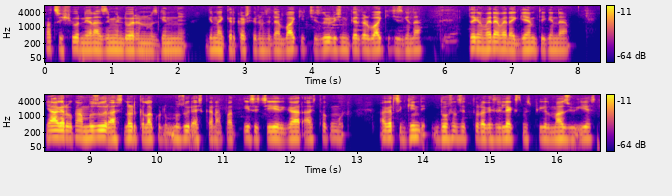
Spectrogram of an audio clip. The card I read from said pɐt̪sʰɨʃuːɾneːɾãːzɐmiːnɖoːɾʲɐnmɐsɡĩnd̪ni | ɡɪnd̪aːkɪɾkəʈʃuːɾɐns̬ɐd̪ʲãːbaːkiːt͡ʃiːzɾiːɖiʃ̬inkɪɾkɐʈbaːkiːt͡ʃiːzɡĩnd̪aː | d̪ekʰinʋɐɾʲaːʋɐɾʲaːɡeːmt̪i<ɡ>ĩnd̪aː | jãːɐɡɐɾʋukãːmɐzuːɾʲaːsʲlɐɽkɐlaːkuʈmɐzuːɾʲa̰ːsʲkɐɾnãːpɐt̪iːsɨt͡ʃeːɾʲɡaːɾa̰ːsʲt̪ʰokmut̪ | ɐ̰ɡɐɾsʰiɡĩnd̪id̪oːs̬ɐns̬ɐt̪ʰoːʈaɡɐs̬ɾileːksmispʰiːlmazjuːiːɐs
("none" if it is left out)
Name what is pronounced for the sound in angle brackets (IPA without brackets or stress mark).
ɡ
